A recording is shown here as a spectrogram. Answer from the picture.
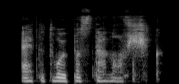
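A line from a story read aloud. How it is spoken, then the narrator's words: Whisper. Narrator (Russian): прошептал он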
